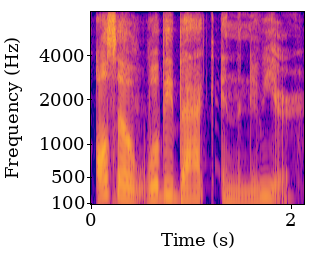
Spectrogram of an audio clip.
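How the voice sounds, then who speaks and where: Casting: young woman, podcast co-host, raspy recovering voice, slangy and animated, recorded close and dry. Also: normal speed, no echo. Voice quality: somewhat deep voice for a woman. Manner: animated, slangy, self-deprecating. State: recovering from a lost voice. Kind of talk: casual podcast chat.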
